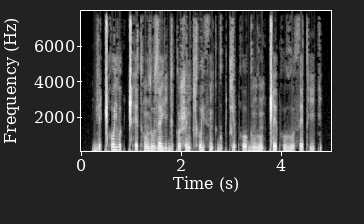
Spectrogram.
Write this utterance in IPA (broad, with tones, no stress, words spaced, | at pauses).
bje˩ǁʰo˥jlʊ˩k ǁʰe˥tʰũ˩zu˥ zɛ˥ji˥ɡɪ˩kʊ˥ ʂɪ˩ŋt͡ɕʰʊ˩j θĩ˥kɡu˩kt͡ɕɪ˩ pʰo˩ɡʊ˩ŋ ɣũ˥kǁe˥pʰu˩ɣu˥ θe˥ tʰi˥k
